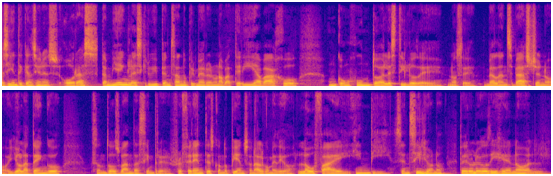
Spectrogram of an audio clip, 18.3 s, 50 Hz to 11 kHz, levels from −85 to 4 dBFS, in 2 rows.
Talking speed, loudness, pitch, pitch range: 155 wpm, -13 LUFS, 100 Hz, 95-110 Hz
